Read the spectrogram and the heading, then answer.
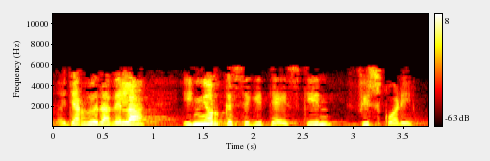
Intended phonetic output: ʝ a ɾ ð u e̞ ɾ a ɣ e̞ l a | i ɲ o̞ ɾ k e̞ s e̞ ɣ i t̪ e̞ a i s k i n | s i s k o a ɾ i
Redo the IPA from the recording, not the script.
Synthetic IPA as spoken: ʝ a ɾ ð u e̞ ɾ a ð e̞ l a | i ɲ o̞ ɾ k e̞ s e̞ ɣ i t̪ e̞ a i s k i n | f i s k o a ɾ i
